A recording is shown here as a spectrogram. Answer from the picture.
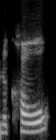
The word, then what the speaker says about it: Nicole: And on Facebook, I am Nicole Alexander. That's N-I-C-O-L-E. I know some people spell it with an H, but it's N-I-C-O-L-E Alexander, Dare to Be Fit LLC.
